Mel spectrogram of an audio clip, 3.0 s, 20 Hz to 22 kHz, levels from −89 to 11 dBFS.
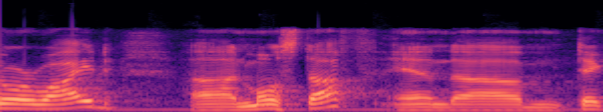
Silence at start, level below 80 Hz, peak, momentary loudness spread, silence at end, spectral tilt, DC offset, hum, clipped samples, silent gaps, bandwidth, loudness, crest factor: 0 s; -58 dBFS; 0 dBFS; 8 LU; 0 s; -5 dB/octave; under 0.1%; none; under 0.1%; none; 8.2 kHz; -15 LUFS; 14 dB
